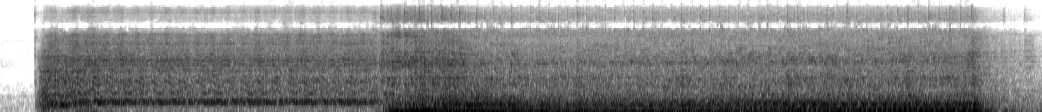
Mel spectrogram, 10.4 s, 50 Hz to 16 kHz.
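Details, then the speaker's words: First fire of a rebuilt 1951 Chrysler 218 six-cylinder engine in a 1949 Massey Harris 21A self-propelled combine: it catches at once, runs evenly, picks up to a steadier, higher hum, then shuts down cleanly. Healthy, no knocks or misses. "Wow! It works. That was That's crazy. good."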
